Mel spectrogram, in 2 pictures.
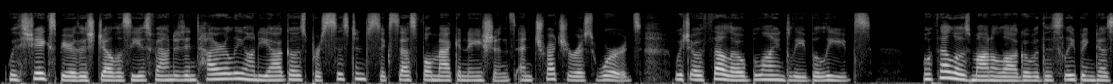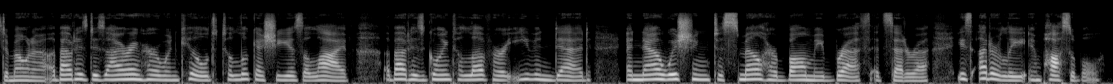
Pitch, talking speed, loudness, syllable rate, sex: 205 Hz, 155 wpm, -19 LUFS, 5.3 syllables/s, female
